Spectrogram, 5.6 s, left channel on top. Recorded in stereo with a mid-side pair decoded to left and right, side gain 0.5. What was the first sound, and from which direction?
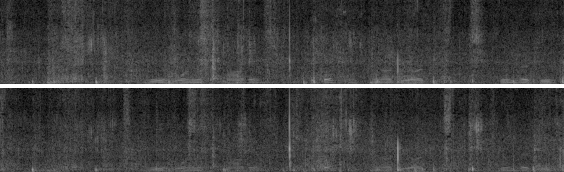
A man speaking, 35° left.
